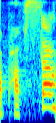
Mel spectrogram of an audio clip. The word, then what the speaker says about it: 밥상: 자, 밥상 한번 보겠습니다. 자, 밥상에서의 쌍은, 자, 얘는 왜 밥상이 쌍이라고 발음이 됐어? 그치? 된소리 되기죠.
